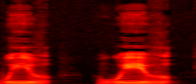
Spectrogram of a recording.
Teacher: 里呢，主语是 we 跟 have 缩略到一块儿，变成 we v e 读成 we'vewe've，最后那个 v 上牙出下唇啊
